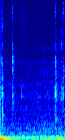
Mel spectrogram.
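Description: Keyboard typing in a short burst of a few quiet, separate keystroke clicks, with a near-silent gap between the first pair and the last pair.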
